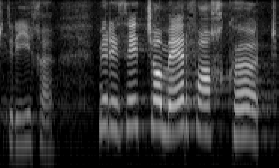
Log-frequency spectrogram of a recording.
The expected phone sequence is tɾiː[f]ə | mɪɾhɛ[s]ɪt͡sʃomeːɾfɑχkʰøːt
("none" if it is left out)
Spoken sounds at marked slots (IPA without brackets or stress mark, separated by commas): χ, s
